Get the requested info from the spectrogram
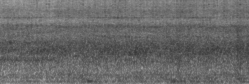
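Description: Electric stick blender with a wire whisk attachment running steadily, beating egg whites into meringue in a glass bowl.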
